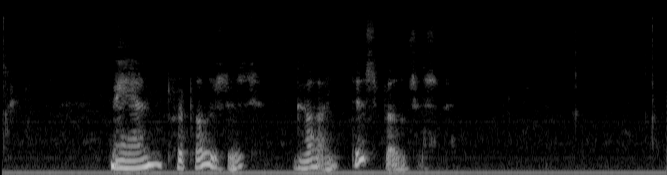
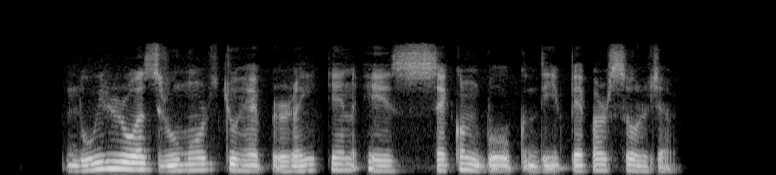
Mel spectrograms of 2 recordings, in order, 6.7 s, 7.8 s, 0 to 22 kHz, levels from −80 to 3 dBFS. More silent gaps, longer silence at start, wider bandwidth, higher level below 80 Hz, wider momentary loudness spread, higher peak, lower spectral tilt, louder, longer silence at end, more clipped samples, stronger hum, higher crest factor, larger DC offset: neither; second, 0.05 s vs 0.65 s; first, 15.5 kHz vs 8.2 kHz; first, -46 dBFS vs -58 dBFS; first, 24 LU vs 7 LU; second, -14 dBFS vs -2 dBFS; first, -8.5 dB/octave vs -6.5 dB/octave; second, -30 LUFS vs -18 LUFS; second, 0 s vs 1 s; neither; neither; about the same, 18 dB vs 16 dB; neither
